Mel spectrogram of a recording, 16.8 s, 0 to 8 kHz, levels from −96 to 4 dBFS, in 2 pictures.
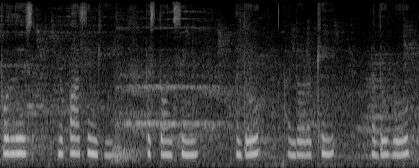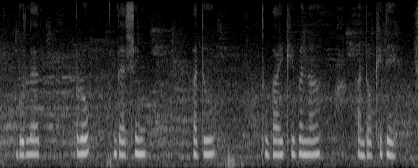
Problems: low volume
